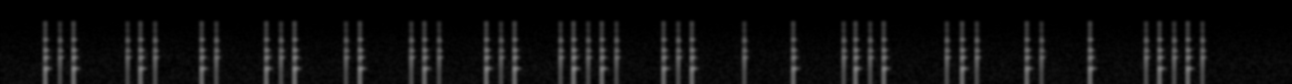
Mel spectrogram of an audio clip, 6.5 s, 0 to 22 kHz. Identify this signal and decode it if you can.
Morse code, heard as a telegraph sounder, hand-sent with a bug key, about 17 wpm. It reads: REPLACED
